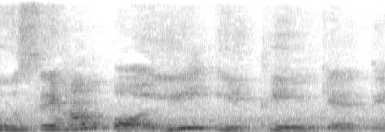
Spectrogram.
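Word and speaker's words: polyethene: जो पॉलीथीन जो मतलब हम लोग प्लास्टिक की थैली यूज करते हैं उसको हम लोग पॉलीथीन पॉलीथीन पॉलीथीन कहते हैं, लेकिन असल में वो प्रोनाउंस होता है पॉलीइथीन।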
